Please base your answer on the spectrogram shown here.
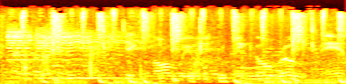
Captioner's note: snapping fingers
